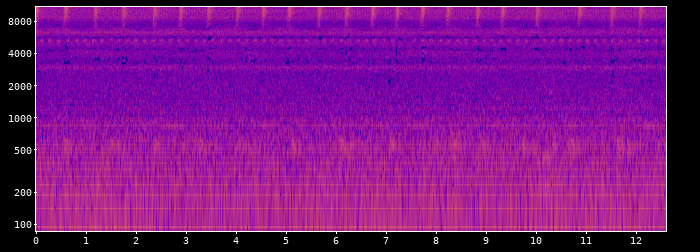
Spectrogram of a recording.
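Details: Summer-night crickets among forest insects in the countryside, a gentle night chorus: bright high pulses repeating roughly every half second for the whole stretch, layered over a steady shrill hum.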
